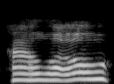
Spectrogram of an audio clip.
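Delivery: put-on high, startled old lady hello; frail old lady. A troll phones the old lady at night, high and startled. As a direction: pick up the phone like a sweet old granny.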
